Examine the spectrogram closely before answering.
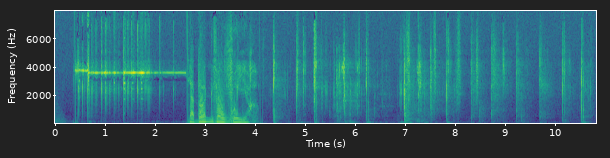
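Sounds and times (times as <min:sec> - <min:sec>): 
front doorbell ringing: 0:00.4 - 0:02.8
speech: 0:02.7 - 0:04.2.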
